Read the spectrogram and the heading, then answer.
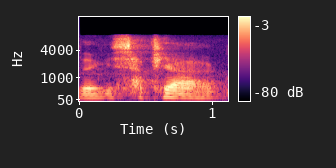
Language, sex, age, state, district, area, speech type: Manipuri, male, 45-60, Manipur, Thoubal, rural, spontaneous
